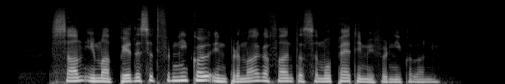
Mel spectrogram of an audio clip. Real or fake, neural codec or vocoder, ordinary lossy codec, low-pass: fake; autoencoder, 48 kHz, 32 numbers a frame, DAC-VAE, trained on Japanese speech; none; 19.8 kHz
